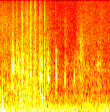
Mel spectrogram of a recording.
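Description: Faint clucking of barnyard fowl: a few short clucks in quick succession, dying away after about a second and a half.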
